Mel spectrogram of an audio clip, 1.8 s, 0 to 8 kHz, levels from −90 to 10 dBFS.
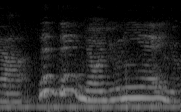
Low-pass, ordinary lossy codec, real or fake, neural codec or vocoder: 7.2 kHz; none; real; none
